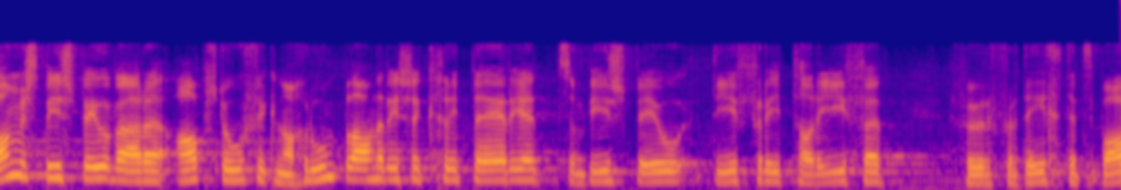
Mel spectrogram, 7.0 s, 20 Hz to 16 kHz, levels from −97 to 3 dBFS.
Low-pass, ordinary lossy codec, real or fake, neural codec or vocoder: 7.2 kHz; none; fake; codec, 16 kHz, 4 kbps, X-Codec, HuBERT features, trained on balanced general audio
